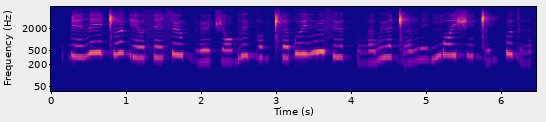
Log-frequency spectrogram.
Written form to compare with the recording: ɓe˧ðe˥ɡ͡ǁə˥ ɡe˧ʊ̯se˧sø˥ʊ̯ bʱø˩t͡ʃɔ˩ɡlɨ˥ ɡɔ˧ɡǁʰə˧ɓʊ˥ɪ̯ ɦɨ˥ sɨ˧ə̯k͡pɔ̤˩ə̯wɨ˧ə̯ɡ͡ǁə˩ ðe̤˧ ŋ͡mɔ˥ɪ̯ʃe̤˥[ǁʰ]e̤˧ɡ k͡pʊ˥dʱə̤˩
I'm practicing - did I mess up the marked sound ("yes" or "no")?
yes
